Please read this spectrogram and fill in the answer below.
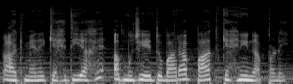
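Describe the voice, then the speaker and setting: Lady acting as a strict cartoon mother-in-law, firm and mellow, music behind. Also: mid-range voice, steady tone, fairly quick, lightly acted. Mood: commanding. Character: strict mother-in-law devoted to her favorite food.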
